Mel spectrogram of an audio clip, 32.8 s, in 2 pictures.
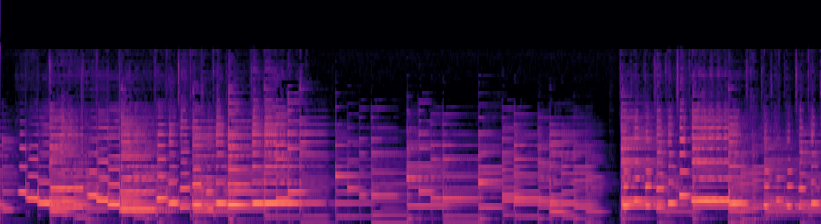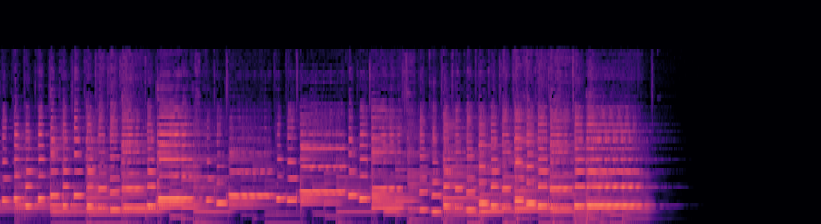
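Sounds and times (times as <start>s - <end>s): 
musical accompaniment: 0.0s - 30.0s
alto singing: 0.4s - 6.0s, 12.4s - 30.0s.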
